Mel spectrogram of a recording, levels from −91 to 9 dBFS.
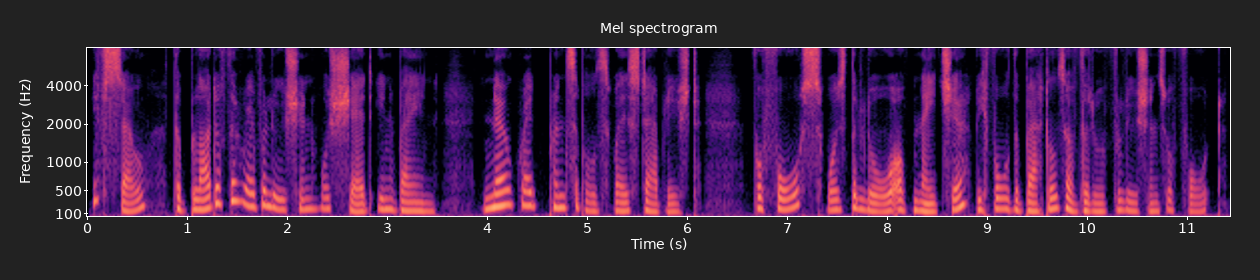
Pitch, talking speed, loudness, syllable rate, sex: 175 Hz, 165 wpm, -21 LUFS, 5.1 syllables/s, female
